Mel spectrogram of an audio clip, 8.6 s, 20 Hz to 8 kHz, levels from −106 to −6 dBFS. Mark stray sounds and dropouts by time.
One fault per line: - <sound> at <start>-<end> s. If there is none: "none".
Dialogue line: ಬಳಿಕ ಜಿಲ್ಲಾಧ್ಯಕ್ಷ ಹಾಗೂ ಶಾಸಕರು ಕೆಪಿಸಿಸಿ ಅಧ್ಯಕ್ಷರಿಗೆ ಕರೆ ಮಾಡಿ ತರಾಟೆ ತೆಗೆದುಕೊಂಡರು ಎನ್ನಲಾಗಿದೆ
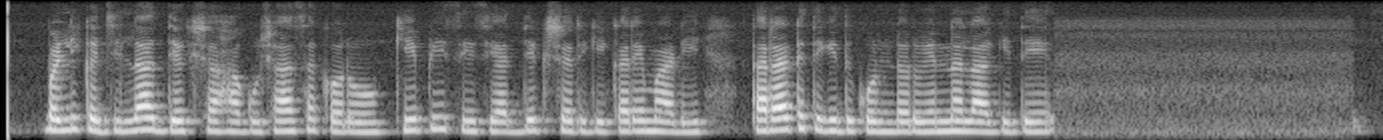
none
